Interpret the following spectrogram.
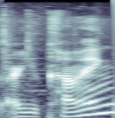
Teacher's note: Rising intonation where your voice goes up at the end it's your go-to for yes no questions are you coming is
